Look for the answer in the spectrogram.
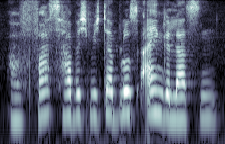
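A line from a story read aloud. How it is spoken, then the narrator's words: Groaned. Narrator (German): stöhnte Tim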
